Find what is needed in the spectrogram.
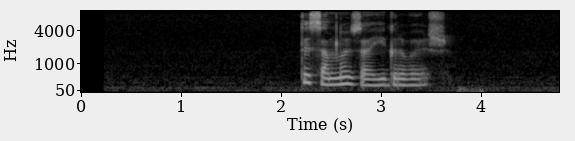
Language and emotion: Russian, neutral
